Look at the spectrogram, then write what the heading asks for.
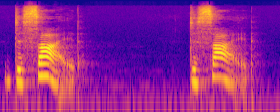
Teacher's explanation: next we have decide with the stress on the second syllable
